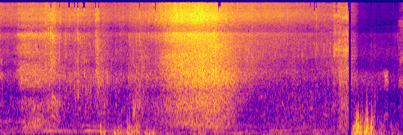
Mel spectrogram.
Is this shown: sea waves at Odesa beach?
yes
